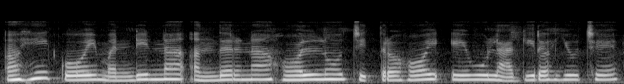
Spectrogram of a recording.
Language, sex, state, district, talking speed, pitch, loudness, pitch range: Gujarati, female, Gujarat, Navsari, 125 wpm, 215 Hz, -13 LUFS, 205-225 Hz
